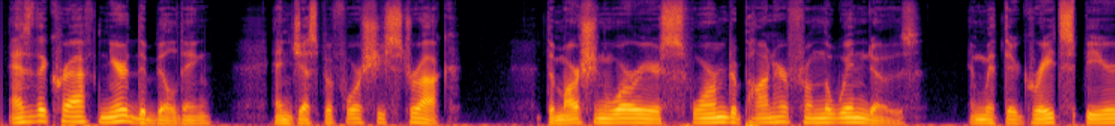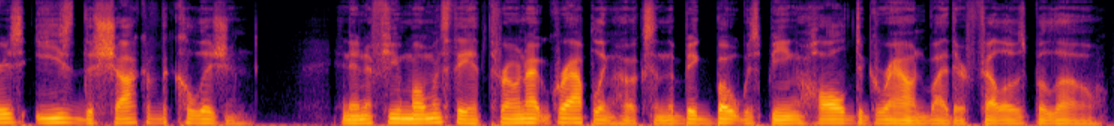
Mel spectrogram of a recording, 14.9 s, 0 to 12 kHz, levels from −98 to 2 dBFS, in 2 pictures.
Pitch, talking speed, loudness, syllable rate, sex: 100 Hz, 220 wpm, -18 LUFS, 5.6 syllables/s, male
